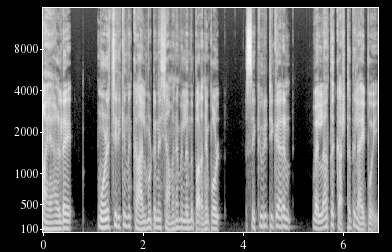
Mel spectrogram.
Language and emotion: Malayalam, sad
